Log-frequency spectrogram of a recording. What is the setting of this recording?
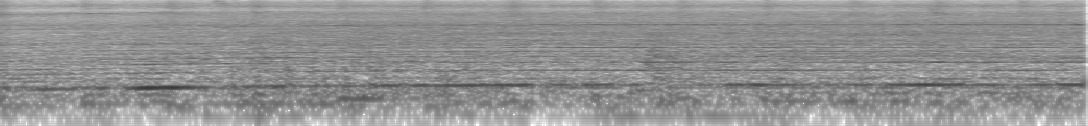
cafe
